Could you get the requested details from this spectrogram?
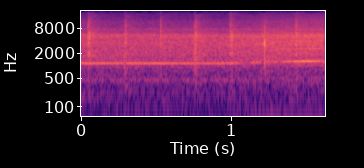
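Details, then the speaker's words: Titan TTC-SC60(B) caravan ventilation fan stepped up to its next, higher speed setting (settings marked 10 to 240): strong, even rush of air with steady mid-pitched motor tone and faint regular flutter; normal high-speed fan operation. "And there's the next level. So we've got a good old airflow there."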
